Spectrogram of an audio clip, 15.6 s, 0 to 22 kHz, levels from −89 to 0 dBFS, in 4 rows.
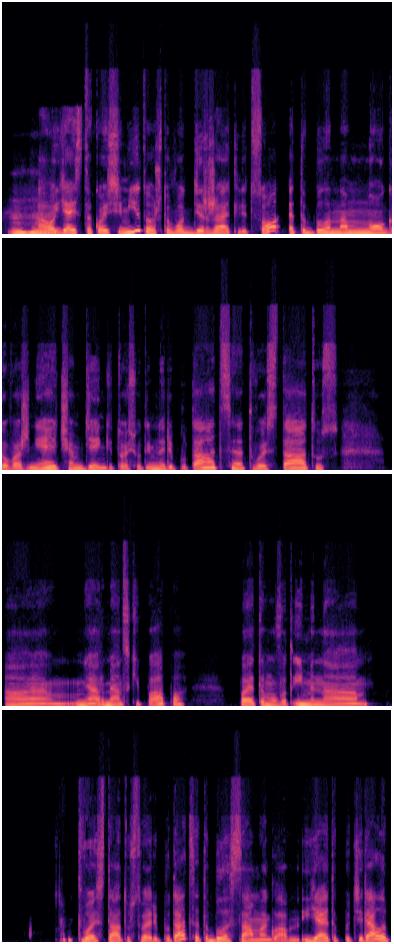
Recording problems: garbled, watery; slightly

